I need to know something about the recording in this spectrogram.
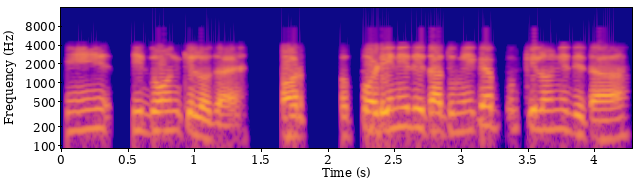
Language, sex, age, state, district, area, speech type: Goan Konkani, male, 45-60, Goa, Bardez, urban, conversation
